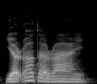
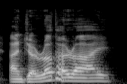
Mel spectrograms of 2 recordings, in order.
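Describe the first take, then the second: First: High, giggly and louder; two barmaids giggling in unison. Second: High, very loud laughing shout; a barmaid shouting a joke back. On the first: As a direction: giggle it together. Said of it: "In a giggling peal". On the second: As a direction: yell the punchline. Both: A narrator's reading.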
